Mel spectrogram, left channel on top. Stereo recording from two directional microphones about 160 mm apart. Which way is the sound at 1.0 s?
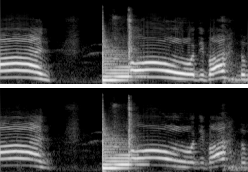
Centre (ahead or behind).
